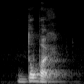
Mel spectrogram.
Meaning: float (buoyant device used when fishing)
- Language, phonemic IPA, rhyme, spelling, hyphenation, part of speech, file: Dutch, /ˈdɔ.bər/, -ɔbər, dobber, dob‧ber, noun, Nl-dobber.ogg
